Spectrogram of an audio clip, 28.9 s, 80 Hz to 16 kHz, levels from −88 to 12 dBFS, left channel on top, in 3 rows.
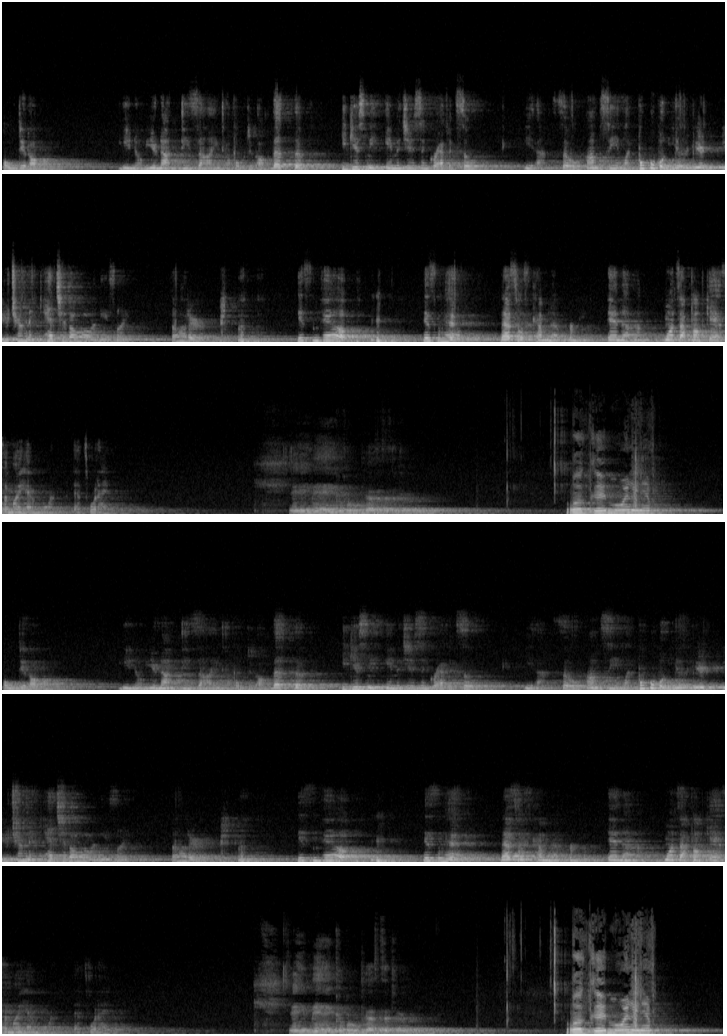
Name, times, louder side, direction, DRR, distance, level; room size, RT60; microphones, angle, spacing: voice 1, 0.0-0.7 1.6-4.0 4.5-6.5 7.0-11.3 11.9-13.1 13.6-14.3 14.6-14.7 15.3-15.8 16.3-18.2 18.5-20.0 20.2-20.7, left 1 dB, 75° left, 8 dB, 2.3 m, -28 dB
voice 2, 22.7-25.0, equal, 75° right, -1 dB, 6.7 m, -33 dB
voice 3, 26.8-28.0, right 3 dB, 35° right, 16 dB, 0.8 m, -21 dB
23.0 x 22.5 x 9.0 m, 2.4 s
head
